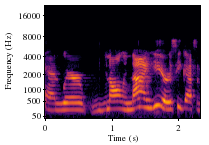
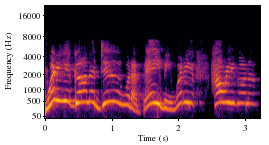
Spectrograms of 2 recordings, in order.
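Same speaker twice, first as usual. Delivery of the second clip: high, fast, urgent aunt voice; worried aunts; 10 semitones higher, 4 dB louder than usual. Retold or imitated. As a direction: rattle off the aunts' panic, pitched up. Aunts pressing again, acted quote.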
